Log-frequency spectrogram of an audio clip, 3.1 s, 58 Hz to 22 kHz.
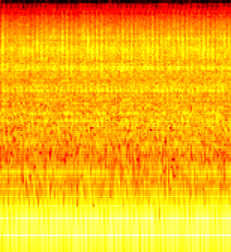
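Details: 1966 Chevy Impala, long-flooded car on its first highway drive in over 20 years: loud low rumble with an uneven knock about three beats a second; cause suspected, unconfirmed.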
